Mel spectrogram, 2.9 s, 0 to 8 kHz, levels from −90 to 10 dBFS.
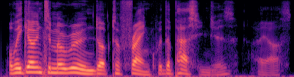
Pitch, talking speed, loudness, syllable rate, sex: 135 Hz, 245 wpm, -16 LUFS, 6.5 syllables/s, male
